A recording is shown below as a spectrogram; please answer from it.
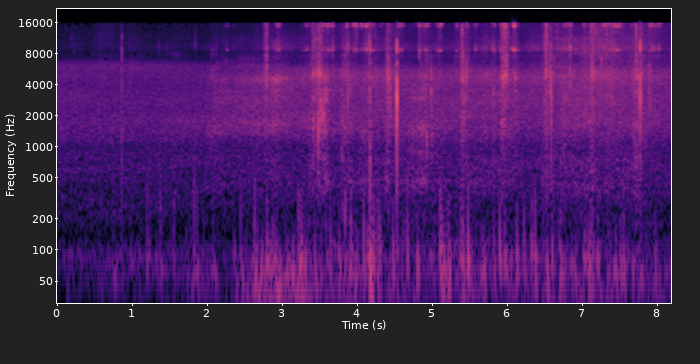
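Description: Footsteps on a muddy, stony dirt forest path, crunching at a steady walking pace, starting about two and a half seconds in after a quiet stretch.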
